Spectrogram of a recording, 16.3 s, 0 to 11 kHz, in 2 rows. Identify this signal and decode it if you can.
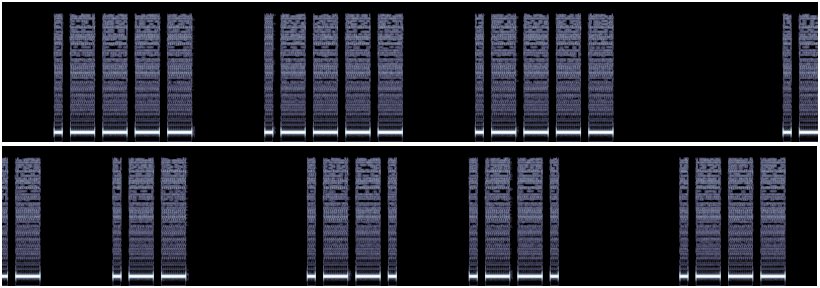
Morse code, heard as a keyed tone, about 15 wpm, 800 Hz. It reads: 1 1 1 W W P P J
